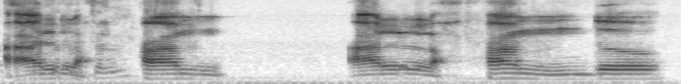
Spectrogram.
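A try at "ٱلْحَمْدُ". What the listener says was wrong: জি, আল, আল, অনেকবার ছেড়ে দেয়, আল, আল হাম, আলে, আলে উলে এলে এর যাবে না, মানে আল ধরে থাকা লাগবে। জি, আল হামদ।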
